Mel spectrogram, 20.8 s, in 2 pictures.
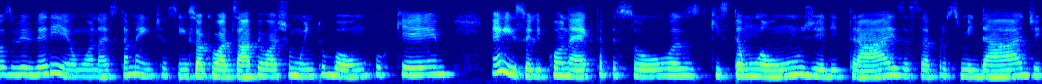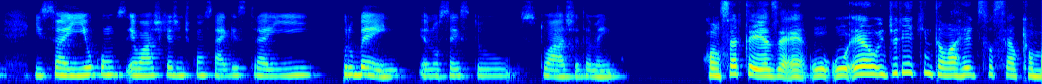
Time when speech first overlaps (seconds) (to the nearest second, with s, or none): none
